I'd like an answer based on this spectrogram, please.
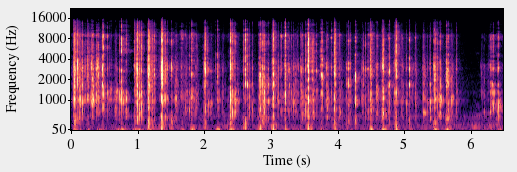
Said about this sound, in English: Even when I'm pounding the switches, they seem pretty sedate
